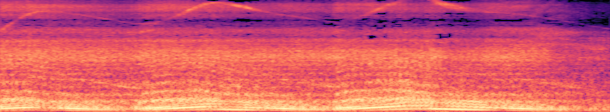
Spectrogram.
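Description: A Mercedes engine revving hard through a straight-pipe hoodpipe, loud and close, with repeated rising and falling rev sweeps that swell, drop back and surge again throughout.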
